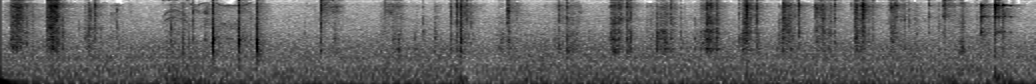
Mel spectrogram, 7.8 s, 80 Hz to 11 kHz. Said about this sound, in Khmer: ដោះខ្ចៅ4គ្រាប់អញ្ចឹងហើយ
